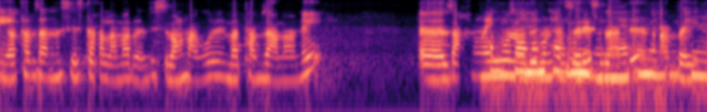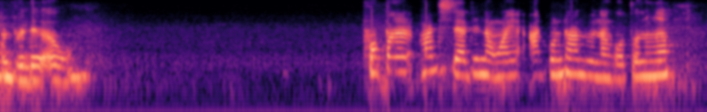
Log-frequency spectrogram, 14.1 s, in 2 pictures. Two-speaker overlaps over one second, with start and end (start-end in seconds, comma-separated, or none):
4.9-7.0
